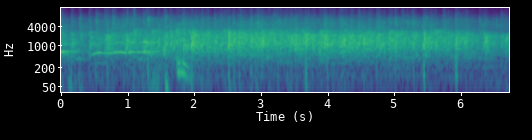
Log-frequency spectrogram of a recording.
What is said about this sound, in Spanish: Pues eh, queremos dar la más cordial bienvenida a cada persona que nos ve a través de Spotify y las plataformas. Reciban por favor un aplauso en cualquier parte del mundo donde estén.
